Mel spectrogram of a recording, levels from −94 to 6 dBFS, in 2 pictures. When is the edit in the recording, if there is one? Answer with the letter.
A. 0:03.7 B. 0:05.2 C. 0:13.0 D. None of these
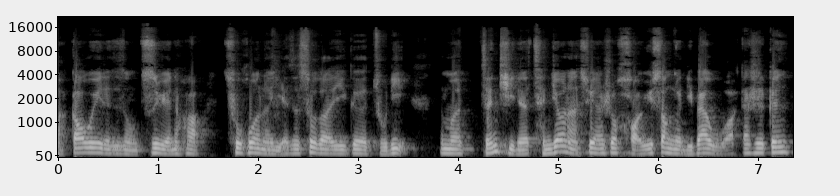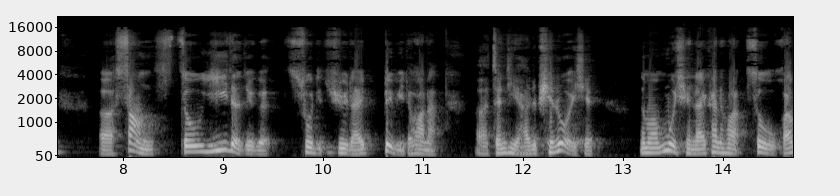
D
